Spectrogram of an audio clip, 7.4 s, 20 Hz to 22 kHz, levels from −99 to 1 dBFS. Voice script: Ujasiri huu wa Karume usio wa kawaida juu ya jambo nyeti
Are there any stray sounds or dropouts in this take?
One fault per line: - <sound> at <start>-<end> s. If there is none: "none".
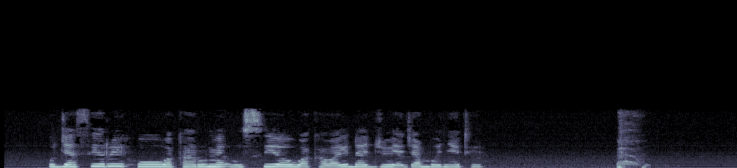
- cough at 6.1-6.5 s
